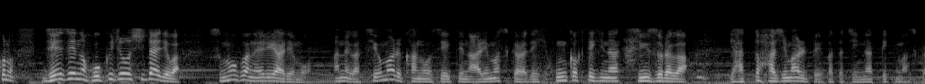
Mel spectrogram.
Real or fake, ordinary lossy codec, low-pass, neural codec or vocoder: fake; none; 5.4 kHz; codec, 16 kHz in and 24 kHz out, 1 kbps, XY-Tokenizer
